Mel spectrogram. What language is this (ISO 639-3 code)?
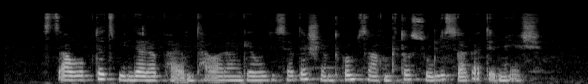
kat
